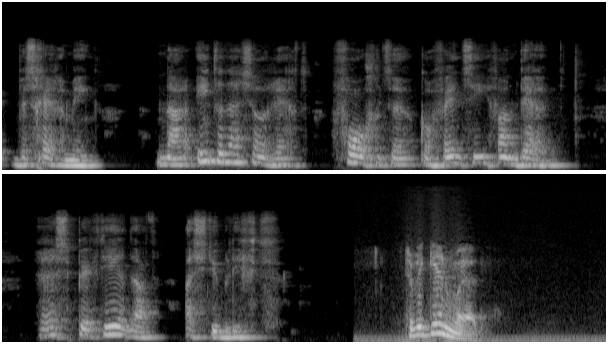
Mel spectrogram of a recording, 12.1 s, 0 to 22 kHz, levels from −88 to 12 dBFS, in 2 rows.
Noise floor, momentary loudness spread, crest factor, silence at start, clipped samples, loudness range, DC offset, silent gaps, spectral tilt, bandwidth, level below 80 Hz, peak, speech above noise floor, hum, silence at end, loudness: -75 dBFS; 17 LU; 20 dB; 0 s; under 0.1%; 5 LU; under 0.1%; 9.50-9.54 s; -6.5 dB/octave; 8.8 kHz; -46 dBFS; -4 dBFS; 53 dB; none; 0 s; -23 LUFS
